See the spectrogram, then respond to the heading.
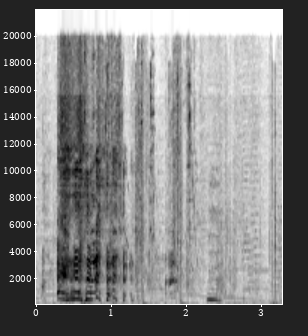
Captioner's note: laughs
